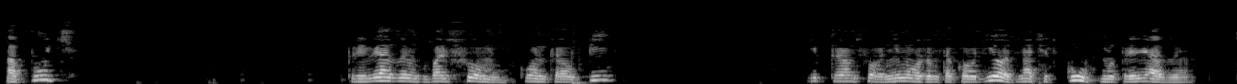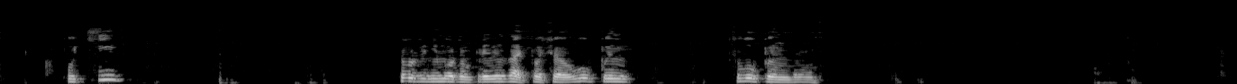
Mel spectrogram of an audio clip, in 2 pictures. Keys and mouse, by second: 0.2 middle drag, 1.5 click, 2.4 middle drag, 3.1-3.6 middle drag, 4.2 shift+click, 5.9 ctrl+p, 10.0 click, 10.6-11.0 middle drag, 12.2 middle drag, 13.2 shift+click, 14.8 ctrl+p, 16.5-17.0 middle drag, 19.2 KP_3, 20.7-21.3 shift+middle drag.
